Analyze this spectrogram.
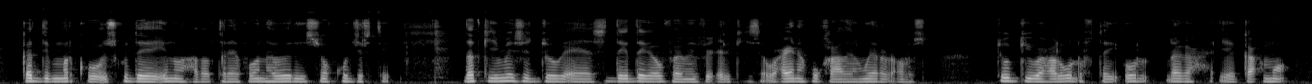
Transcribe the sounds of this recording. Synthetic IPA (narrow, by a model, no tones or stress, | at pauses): kʰɐd̪ɪbmɐrkʰuːɪskʰʊd̪ɐjɛjɪnuːħʕɑðɔt̪ʰɛlɛːfɔːnɦɐwɛːnɛjsɔkʰʊt͡ʃɪrt̪ʰɛ̰j | d̪ɐd̪kʰiːmɛːʃ̬ɐt͡ʃɔːɣɛʔɐ̰jaːsɪd̪ɛɡd̪ɐɣɐʊfaːhmɛjfɪ̰ʕɪ̰lkʰiːsɐ̰wɑ̰ħɑjnɐkʰʊqɑːðɛːnwɛːɾɐrʕʊ̰lʊs | t̪ʰuːɡiːwɑħɑːlɐɣʊɖʊft̪ʰɛjʔʊlɖɐɣɑħḭjɔ̰ɡɑʕmɔ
